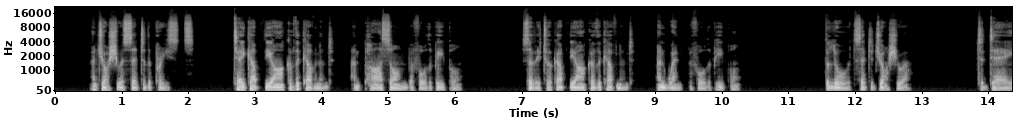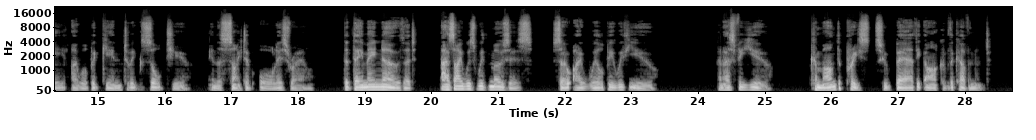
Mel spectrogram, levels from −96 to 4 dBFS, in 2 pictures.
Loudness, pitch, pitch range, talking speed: -22 LUFS, 95 Hz, 80-105 Hz, 170 wpm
